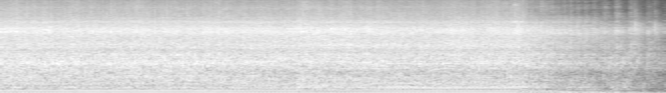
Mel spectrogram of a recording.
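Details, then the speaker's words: Craftsman snowblower after replacing the auger belt to cure a loud noise from the auger assembly: a steady, even engine drone with no knocking, squeal or grinding from the front, then a clean shutdown. The noise is gone, so the bearings are good. "And now there's no noise in the front. So the bearings and everything else are good."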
